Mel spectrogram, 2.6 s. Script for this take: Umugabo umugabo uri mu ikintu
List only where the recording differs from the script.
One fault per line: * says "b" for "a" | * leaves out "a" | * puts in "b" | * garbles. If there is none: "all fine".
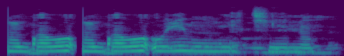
all fine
